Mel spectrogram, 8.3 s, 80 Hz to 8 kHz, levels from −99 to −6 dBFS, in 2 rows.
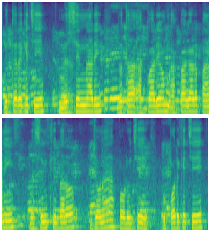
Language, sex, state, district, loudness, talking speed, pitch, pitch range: Odia, male, Odisha, Malkangiri, -13 LUFS, 95 wpm, 160 Hz, 150-165 Hz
